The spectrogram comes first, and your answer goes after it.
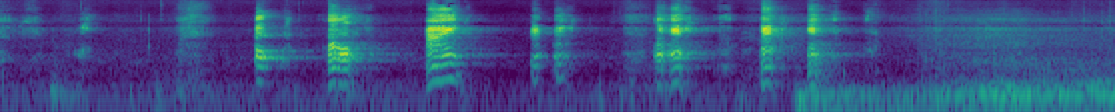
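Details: Odd, alien-like vocal noises from a French bulldog: a quick run of sharp, squeaky, harmonic yelps and grunts about half a second apart, ending in a stretch of breathy, rushing noise.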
